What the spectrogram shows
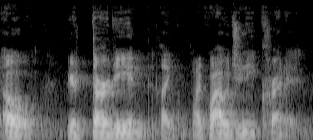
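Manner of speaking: mock deadpan sarcastic voice. Retelling a sarcastic remark said with a straight face: imitating Javi's deadpan sarcasm. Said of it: "Javi will say some sarcastic shit like".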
